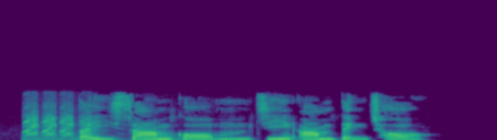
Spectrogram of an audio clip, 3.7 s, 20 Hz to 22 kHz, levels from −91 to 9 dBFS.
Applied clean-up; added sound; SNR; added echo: none; Bird; 4 dB; none.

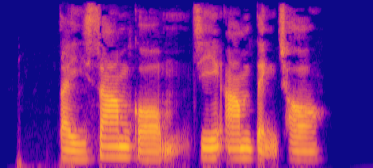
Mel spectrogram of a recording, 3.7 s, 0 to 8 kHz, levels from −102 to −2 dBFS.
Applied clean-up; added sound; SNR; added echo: neural mask model DeepFilterNet 3.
